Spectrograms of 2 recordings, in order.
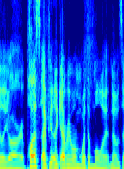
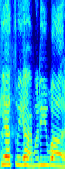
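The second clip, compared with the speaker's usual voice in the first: high, louder sweet server voice; sweet waitress voice; 8 semitones higher, 8 dB louder than usual. Retold or imitated. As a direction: play the chirpy waitress. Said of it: "She, she's like".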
